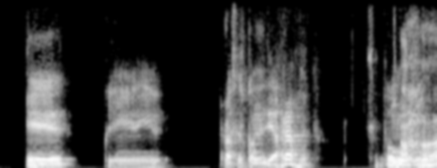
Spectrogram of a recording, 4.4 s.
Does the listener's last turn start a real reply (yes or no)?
yes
